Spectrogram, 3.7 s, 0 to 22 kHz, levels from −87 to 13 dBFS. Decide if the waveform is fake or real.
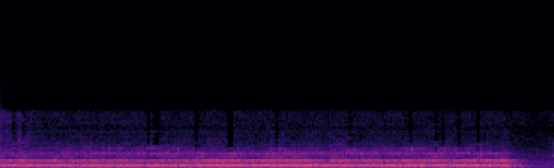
fake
